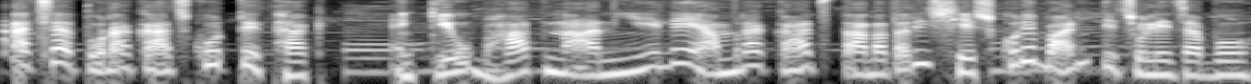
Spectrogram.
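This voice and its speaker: A man voicing a bossy, scheming middle-aged village farmer in a cartoon, talking in colloquial family speech with drawn-out interjections. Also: extremely high pitch, lively intonation, gravelly, soft background music, exaggerated voice. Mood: concerned, hungry. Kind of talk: cartoon dialogue.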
